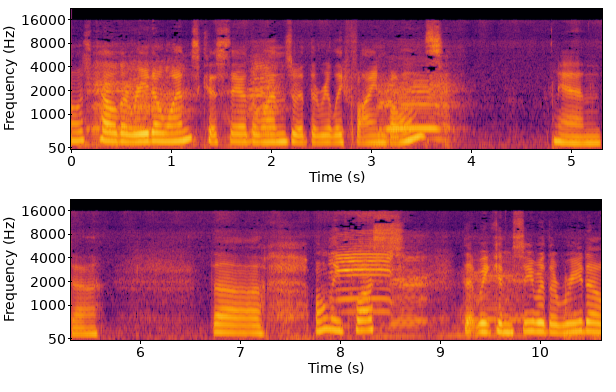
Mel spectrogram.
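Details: Bottle-fed lambs at Ewetopia Farms call in bursts of quavering, harmonic-rich bleats, some dipping then rising, broken by a few seconds of near silence and another brief pause.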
